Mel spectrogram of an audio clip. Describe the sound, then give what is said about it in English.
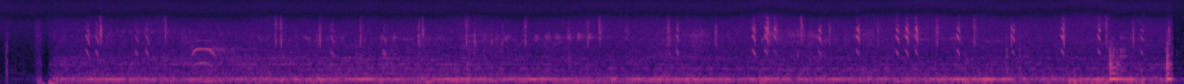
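Black-chinned hummingbird (Archilochus alexandri) calls: a scattered series of sharp, high, thin chips, sometimes in quick clusters, over a steady low mechanical drone that runs throughout. “Vocalizations of the black-chinned hummingbird are Archilochus alexandri.”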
